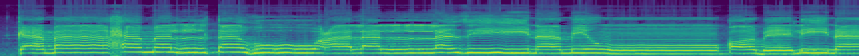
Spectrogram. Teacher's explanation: এই নুন সাকিনকে নাকের ভিতরে লুকাইয়া গুন্নার সহিত পড়ব মেয়ং ক্বাবলিনা বা কলকলার হরফ নিচের দিকে ধাবিত করে ধাক্কা দিয়ে উচ্চারণ করব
